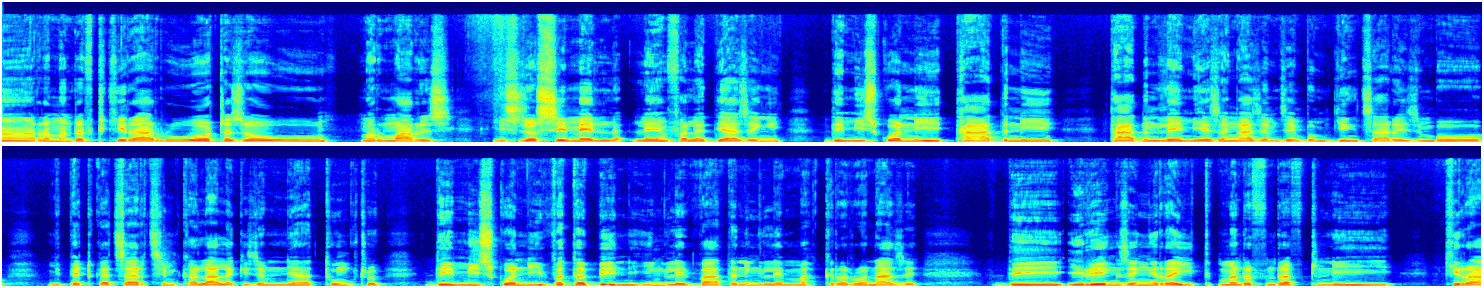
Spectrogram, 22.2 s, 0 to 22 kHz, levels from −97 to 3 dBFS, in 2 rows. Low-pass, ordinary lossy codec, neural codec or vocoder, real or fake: none; none; none; real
